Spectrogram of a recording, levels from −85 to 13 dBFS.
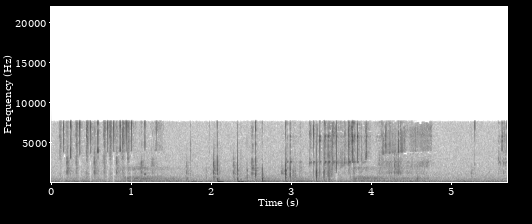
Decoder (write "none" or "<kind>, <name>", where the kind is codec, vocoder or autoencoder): none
